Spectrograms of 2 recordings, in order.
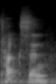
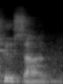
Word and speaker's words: Tucson: out there somewhere out no it's it's not pronounced tuxen it should though it's tucson i don't but yeah the s and the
